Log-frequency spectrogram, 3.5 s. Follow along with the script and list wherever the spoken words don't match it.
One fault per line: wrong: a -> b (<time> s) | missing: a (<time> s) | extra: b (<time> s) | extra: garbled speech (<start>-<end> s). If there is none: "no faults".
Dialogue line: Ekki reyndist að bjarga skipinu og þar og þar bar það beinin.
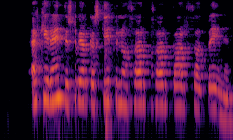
no faults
